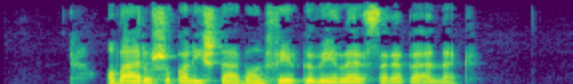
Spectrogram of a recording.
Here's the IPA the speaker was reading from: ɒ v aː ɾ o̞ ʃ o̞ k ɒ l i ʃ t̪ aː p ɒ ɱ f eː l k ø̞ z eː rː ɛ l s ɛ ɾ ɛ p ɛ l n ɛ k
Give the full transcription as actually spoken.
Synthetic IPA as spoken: ɒ v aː ɾ o̞ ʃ o̞ k ɒ l i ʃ t̪ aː b ɒ ɱ f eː l k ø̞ v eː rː ɛ l s ɛ ɾ ɛ p ɛ l n ɛ k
